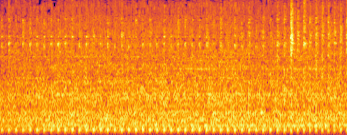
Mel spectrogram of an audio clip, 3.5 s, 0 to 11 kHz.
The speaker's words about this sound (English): A long-tail boat heads to what's called the Sipandon, or 4,000 Islands, in southern Laos near the Cambodian border.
